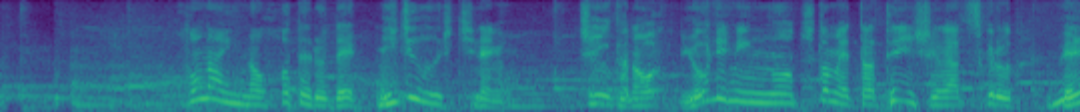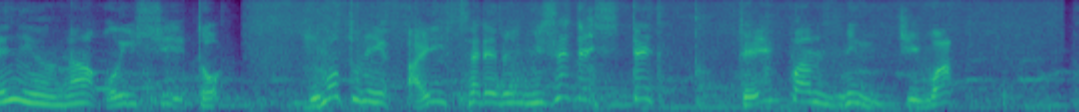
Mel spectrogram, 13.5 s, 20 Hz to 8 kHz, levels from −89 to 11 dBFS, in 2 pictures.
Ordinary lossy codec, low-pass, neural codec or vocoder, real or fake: none; none; codec, 16 kHz, 2 kbps, FunCodec, trained on Chinese and English, 25 frames a second; fake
